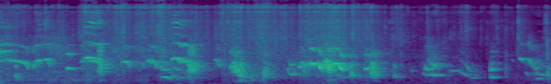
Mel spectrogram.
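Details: Seventeen-day-old Dalmatian puppies whining together, soft overlapping squeaks over a hissy background, with a brief faint human voice and light rustling.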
